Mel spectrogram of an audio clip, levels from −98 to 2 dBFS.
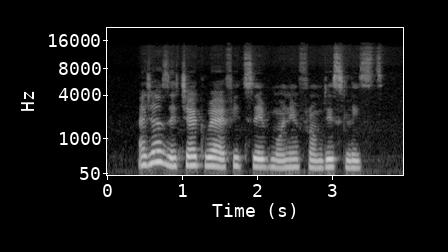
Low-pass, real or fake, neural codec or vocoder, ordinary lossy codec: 14.4 kHz; real; none; Opus, 64 kbps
